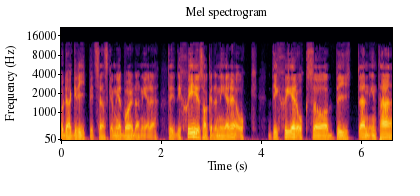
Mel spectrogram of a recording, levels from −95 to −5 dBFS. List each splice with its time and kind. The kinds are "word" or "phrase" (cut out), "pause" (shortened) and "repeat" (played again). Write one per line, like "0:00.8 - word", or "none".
0:02.1 - phrase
